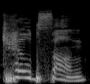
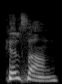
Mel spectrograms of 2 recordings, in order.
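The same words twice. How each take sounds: First: "Kelbsang" with a b after the l; silent b sounded. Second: Said in the usual way. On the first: Shown as a demonstration. Lecturer shows class the wrong way, "Kelbsang" with a sounded b. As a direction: put an audible b before the s in "Kelbsang". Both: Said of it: "it's not Kelbsang".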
